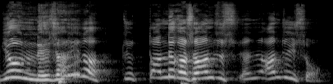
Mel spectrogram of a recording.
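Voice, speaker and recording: Male pastor voicing a shrill, huffy older deaconess; loud, sharp, heavy dialect. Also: lively intonation, normal speed, heavily acted. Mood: indignant. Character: fussy older woman church deaconess.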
